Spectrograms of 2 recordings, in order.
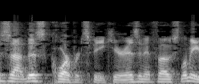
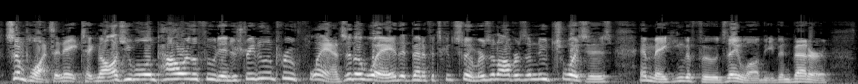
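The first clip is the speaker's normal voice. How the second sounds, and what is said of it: Mock announcer voice. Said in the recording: “Let me read this to you in the announcer voice.”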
